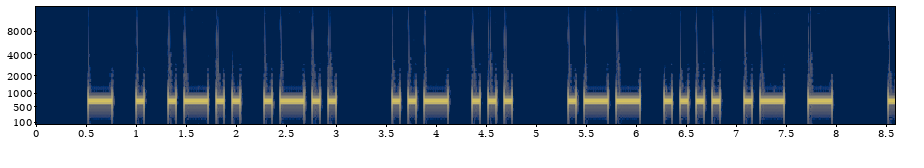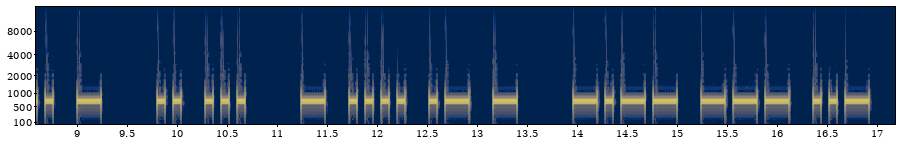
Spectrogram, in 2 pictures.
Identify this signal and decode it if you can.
Morse code, heard as a keyed tone, about 15 wpm, 700 Hz. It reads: TELL US WHAT IT IS THAT YOU
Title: Sentences from Top 1000 Words - Review Part 6 - 15wpm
